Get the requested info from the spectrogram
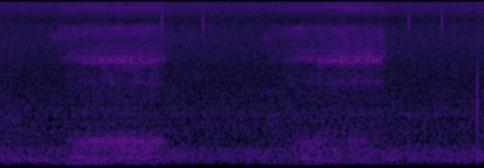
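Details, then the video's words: Boston Terrier snoring loudly while asleep: two long, rasping snore breaths, each lasting about a second, separated by softer breathing over a steady background hiss. "boston terrier snoring loudly."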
